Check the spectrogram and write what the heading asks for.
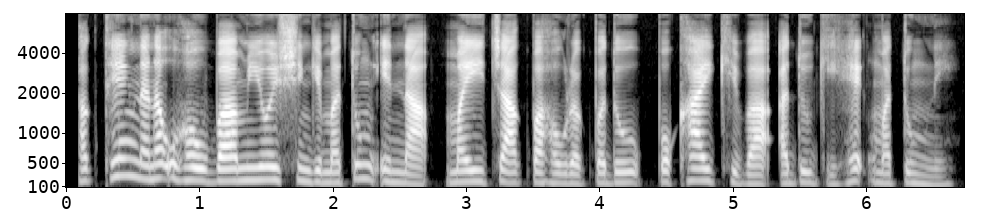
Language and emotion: Manipuri, neutral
